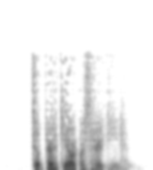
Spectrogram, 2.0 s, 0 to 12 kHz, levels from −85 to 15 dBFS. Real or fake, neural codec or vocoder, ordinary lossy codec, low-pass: fake; codec, 44.1 kHz, 0.9 kbps, DAC; MP3, 32 kbps; 10.8 kHz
